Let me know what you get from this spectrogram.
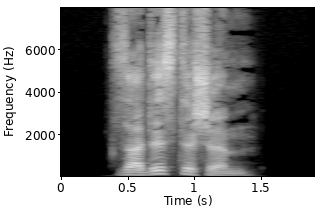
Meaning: strong dative masculine/neuter singular of sadistisch
- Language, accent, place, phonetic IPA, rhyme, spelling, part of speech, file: German, Germany, Berlin, [zaˈdɪstɪʃm̩], -ɪstɪʃm̩, sadistischem, adjective, De-sadistischem.ogg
